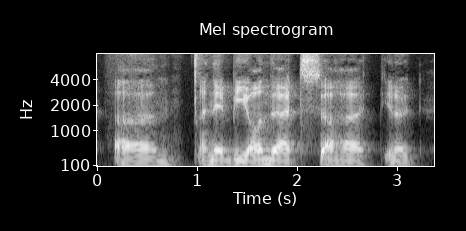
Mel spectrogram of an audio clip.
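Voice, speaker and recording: A man speaks with a South African accent in a monotone, flat intonation. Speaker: business coach. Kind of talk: podcast interview. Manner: hesitant, many fillers and repeats.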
